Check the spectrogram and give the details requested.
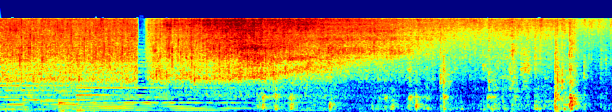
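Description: Chicken sizzling in a hot clay pot as water is poured in: the hiss swells, then dies down to scattered spattering pops.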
